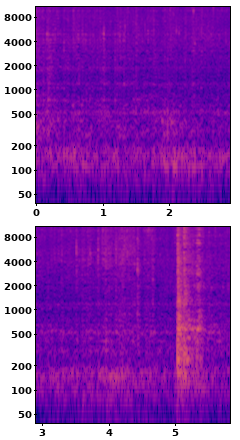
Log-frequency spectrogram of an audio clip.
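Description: Mutton trotters being stirred with turmeric and ginger garlic paste in a hot pan, a soft continuous sizzle with scraping stir strokes and a louder clatter near the end.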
